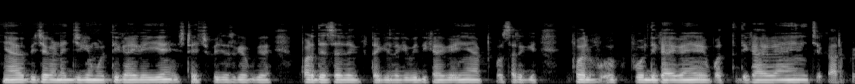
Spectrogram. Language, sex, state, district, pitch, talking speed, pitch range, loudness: Hindi, male, Bihar, Araria, 105 Hz, 265 wpm, 105-110 Hz, -18 LUFS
